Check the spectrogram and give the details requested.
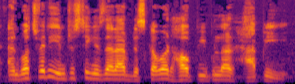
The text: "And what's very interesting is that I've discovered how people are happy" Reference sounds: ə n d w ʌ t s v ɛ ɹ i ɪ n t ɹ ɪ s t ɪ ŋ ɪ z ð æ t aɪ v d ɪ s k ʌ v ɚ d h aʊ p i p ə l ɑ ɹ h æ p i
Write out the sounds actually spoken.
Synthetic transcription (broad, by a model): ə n d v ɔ t s v ɛ ɹ i ɪ n t ɹ ɪ s t ɪ ŋ ɪ z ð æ t aɪ v d ɪ s k ʌ v ɚ d h aʊ p i p ə l ɑ ɹ h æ p i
